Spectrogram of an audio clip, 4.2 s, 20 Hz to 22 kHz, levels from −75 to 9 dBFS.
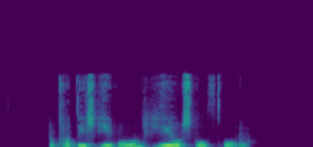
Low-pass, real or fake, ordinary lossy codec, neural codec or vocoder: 10.8 kHz; fake; MP3, 48 kbps; codec, 44.1 kHz, 0.9 kbps, DAC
